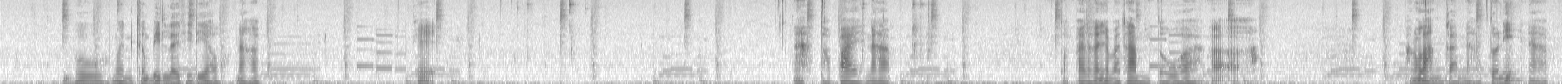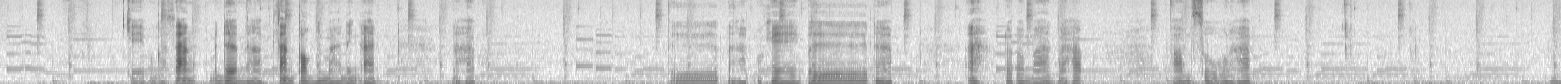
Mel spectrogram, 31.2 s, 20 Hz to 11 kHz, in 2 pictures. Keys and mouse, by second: 1.3 2, 5.8 3, 9.2 F2, 19.8 click, 21.9-23.1 drag, 27.5 F3, 29.2 1.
